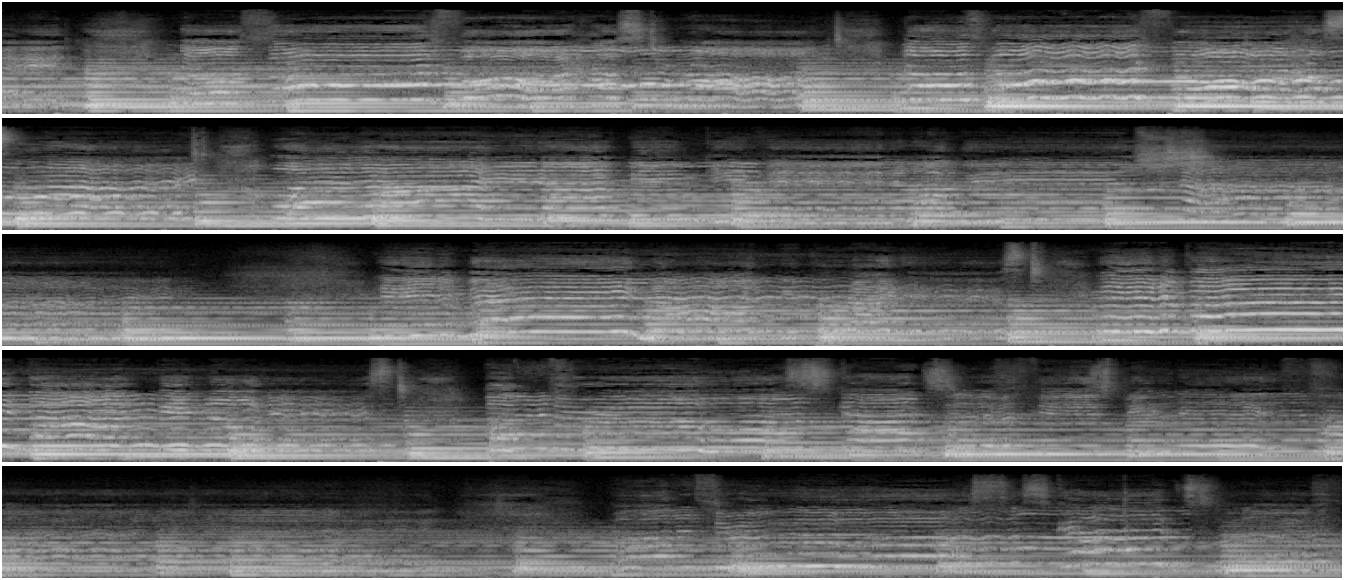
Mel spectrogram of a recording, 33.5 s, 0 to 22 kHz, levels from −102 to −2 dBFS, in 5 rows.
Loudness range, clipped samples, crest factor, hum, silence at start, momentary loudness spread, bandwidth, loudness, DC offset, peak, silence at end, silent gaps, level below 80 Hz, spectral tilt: 10 LU; under 0.1%; 20 dB; none; 0 s; 11 LU; 13.5 kHz; -26 LUFS; under 0.1%; -6 dBFS; 0 s; none; -64 dBFS; -6 dB/octave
